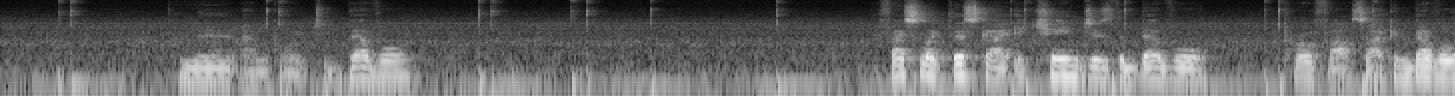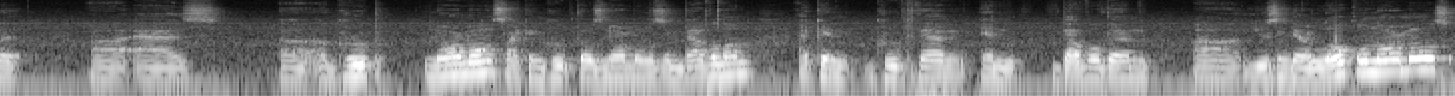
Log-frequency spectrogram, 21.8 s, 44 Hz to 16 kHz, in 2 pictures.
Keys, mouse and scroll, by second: 0.4 right click, 1.9 click, 3.5 right click, 4.2 right click, 4.8 click, 7.5 click, 8.2 click, 9.4 click, 10.1 click, 16.1 click, 21.6 click.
